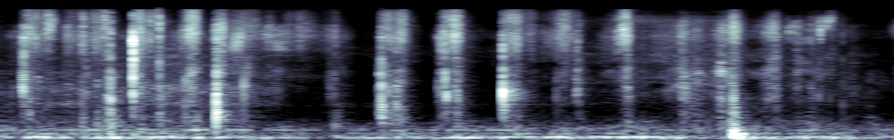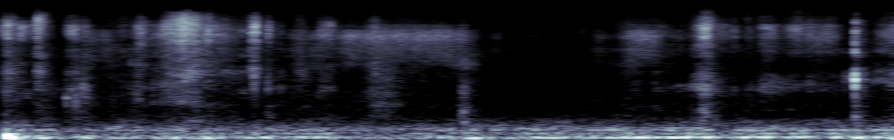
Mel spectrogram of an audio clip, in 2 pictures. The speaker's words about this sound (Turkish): Bir tane buraya kart çekeyim. Hemen çekeyim hatta.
